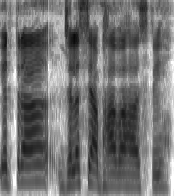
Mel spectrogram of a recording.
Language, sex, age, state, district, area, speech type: Sanskrit, male, 18-30, Karnataka, Mysore, urban, spontaneous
